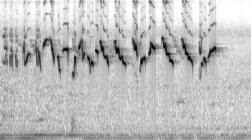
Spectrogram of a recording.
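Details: Lively lemon-bellied white-eye song in the 'ciak ciak jos' style: an unbroken rush of high, twisting whistled notes, rising and falling quickly at almost four a second for over three seconds, loud and clean against a quiet background.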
